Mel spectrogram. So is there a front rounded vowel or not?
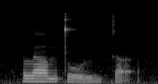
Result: no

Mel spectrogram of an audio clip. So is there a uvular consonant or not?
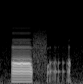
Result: no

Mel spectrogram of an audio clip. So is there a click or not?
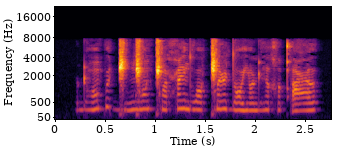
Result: yes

